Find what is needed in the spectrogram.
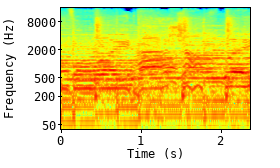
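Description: A woman singing a Mandarin pop song over a full band backing with a steady drum beat.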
